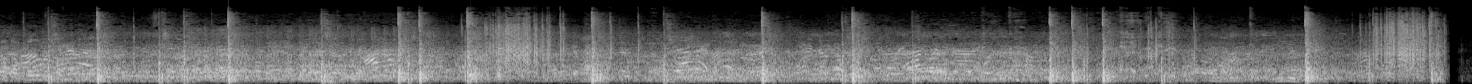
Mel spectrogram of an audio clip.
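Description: Fireworks and firecrackers going off in irregular sharp bangs, one or two a second, over the dense, steady din of a large crowd's voices.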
